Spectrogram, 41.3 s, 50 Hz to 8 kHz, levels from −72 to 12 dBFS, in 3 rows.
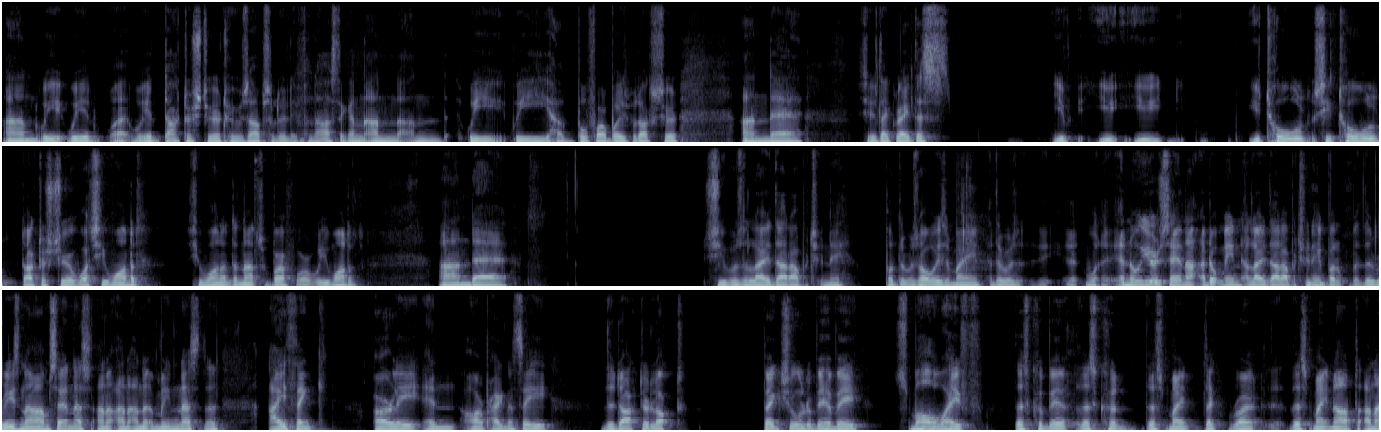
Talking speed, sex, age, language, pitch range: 175 wpm, male, 30-49, English, 110-135 Hz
